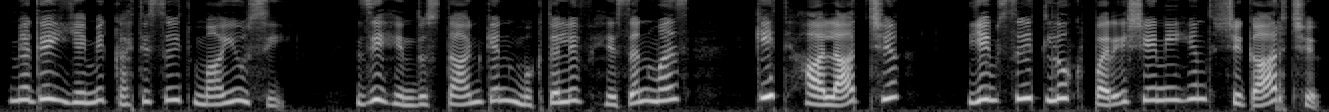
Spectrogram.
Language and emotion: Kashmiri, sad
